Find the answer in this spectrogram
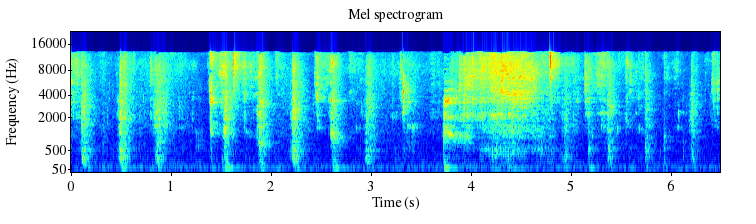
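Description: Close-up chewing and crunching of thin sheets of pink-coloured ice: a quick run of sharp, brittle crackles, with a longer, denser burst of crunching about four seconds in.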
